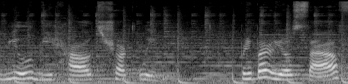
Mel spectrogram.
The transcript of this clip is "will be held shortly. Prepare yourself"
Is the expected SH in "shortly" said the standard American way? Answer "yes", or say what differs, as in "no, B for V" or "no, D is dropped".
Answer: yes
